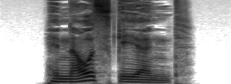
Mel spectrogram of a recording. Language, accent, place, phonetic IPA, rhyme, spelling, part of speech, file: German, Germany, Berlin, [hɪˈnaʊ̯sˌɡeːənt], -aʊ̯sɡeːənt, hinausgehend, verb, De-hinausgehend.ogg
- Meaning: present participle of hinausgehen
